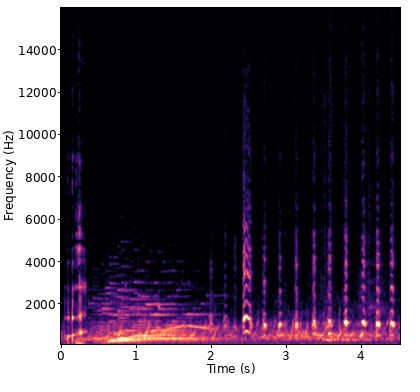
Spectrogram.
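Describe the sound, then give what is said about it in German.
A sustained warbling tone gives way to a chicken clucking, a run of about eight or nine short, close, evenly spaced clucks that grow slightly louder toward the end. “Ach, die Schlammhexe ist ein Huhn geworden.”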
